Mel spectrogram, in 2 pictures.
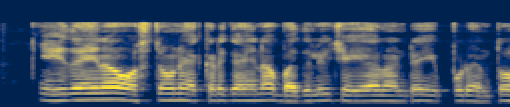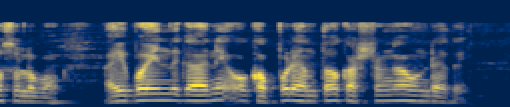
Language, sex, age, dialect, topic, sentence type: Telugu, male, 18-24, Utterandhra, banking, statement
